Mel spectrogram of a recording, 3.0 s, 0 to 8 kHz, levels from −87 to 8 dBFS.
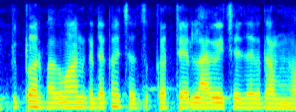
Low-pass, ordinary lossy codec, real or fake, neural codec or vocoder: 7.2 kHz; Opus, 16 kbps; fake; codec, 24 kHz, 3 kbps, HILCodec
